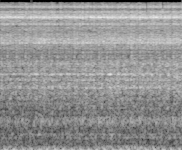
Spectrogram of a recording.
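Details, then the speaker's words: Scooter at idle with no belt and the starter bendix reinstalled: rough, gritty grinding steadily over the idle from the bendix rubbing on the flywheel, not a bearing; the sound vanishes when the push start is pressed. "Kasi sumasabay na yung flywheel dun sa Bendix. So mawawala talaga yung tunog."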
